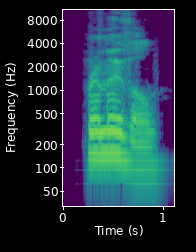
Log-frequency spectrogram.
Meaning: 1. The process of removing or the fact of being removed 2. The relocation of a business etc 3. The dismissal of someone from office
- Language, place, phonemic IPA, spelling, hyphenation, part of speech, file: English, Queensland, /ɹɪˈmʉː.vəl/, removal, re‧mov‧al, noun, En-au-removal.ogg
